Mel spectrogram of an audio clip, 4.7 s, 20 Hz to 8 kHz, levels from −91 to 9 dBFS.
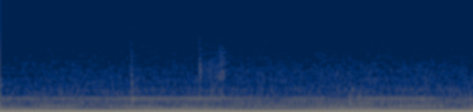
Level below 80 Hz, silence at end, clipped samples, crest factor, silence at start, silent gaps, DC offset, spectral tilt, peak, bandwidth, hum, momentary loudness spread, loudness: -56 dBFS; 0 s; under 0.1%; 12 dB; 0 s; none; 1%; -9 dB/octave; -34 dBFS; 4 kHz; none; 6 LU; -57 LUFS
